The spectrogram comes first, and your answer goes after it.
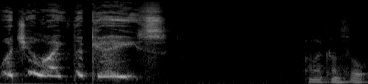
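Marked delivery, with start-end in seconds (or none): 0.0-1.7 put-on very high, strange, bizarre old man's voice. Retelling an elderly stranger offering the keys, imitating his bizarre voice. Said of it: "had this very bizarre voice".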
